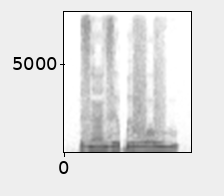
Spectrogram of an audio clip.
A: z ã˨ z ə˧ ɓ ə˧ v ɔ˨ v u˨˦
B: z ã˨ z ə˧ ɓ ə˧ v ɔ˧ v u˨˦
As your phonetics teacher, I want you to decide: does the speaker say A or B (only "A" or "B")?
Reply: B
